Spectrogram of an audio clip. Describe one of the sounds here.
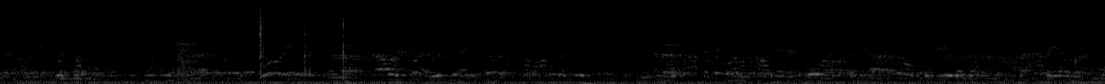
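Trading cards flick and rustle as they are shuffled.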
